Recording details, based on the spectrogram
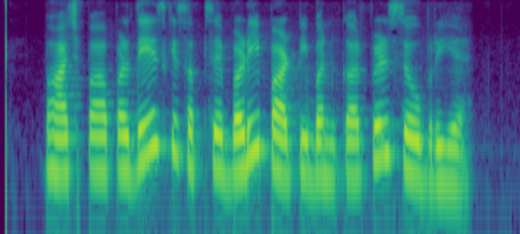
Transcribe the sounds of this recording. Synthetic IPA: bʱaːd͡ʒpapɾəd̪eːʃkisɐbsebɐɽipaːɾʈibɐnkəɾfɪɾseʊbɾiɦɛː

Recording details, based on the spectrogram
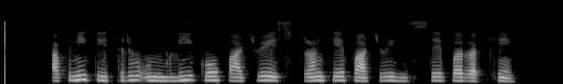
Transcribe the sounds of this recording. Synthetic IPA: ɐpnit̪iːsɾũʔʊ̃ŋɡlikopãːt͡ʃweɪsʈɾə̃ŋkepãːt͡ʃweɦɪsːepɐɾːɐkʰːẽː

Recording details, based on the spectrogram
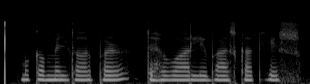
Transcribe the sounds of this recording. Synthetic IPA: mʊkəmːəlt̪ɔːɾpɐɾt̪ɛɦʋaːɾlɪbaːskakeːs

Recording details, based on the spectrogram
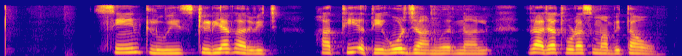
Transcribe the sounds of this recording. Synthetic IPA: sẽːɳʈluːiːsʈiːɽijaːkaɾʋɪt͡ʃ | haːt̪ʰiːət̪eːɦoːɾd͡ʒaːnʋəɾnaːl | ɾaːd͡ʒaːt̪ʰoːɽaːsəmaːbɪt̪aːoː

